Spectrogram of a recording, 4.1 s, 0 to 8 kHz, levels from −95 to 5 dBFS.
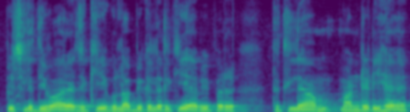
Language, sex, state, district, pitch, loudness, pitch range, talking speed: Marwari, male, Rajasthan, Nagaur, 155 Hz, -17 LUFS, 150-160 Hz, 190 wpm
